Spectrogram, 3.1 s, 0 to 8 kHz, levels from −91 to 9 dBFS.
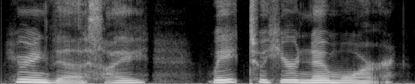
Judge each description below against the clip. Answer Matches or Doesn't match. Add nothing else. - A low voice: Doesn't match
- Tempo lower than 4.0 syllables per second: Matches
